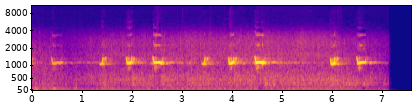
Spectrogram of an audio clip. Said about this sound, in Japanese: 昭和10年の仏法僧の鳴き声の中継放送ですね。愛知県からの生中継ですね。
